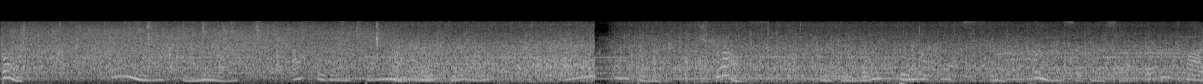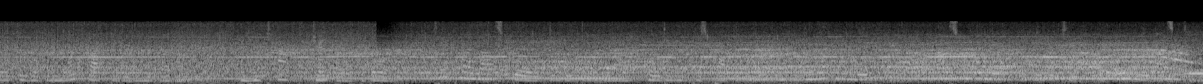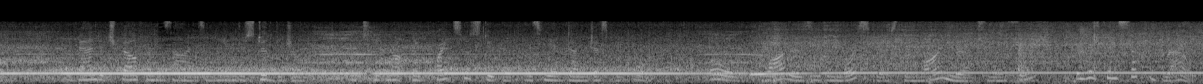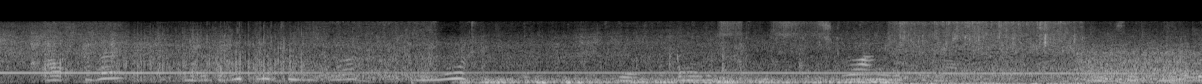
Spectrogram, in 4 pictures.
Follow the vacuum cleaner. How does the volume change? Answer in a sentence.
The volume of the vacuum cleaner goes up, then down.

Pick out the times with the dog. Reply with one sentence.
You can't hear the dog here.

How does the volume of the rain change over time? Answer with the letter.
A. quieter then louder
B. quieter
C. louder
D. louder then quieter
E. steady
A.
